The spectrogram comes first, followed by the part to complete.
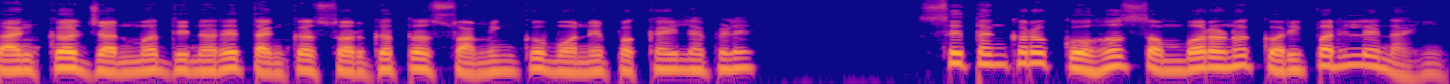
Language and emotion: Odia, sad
